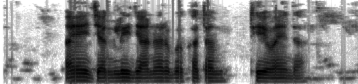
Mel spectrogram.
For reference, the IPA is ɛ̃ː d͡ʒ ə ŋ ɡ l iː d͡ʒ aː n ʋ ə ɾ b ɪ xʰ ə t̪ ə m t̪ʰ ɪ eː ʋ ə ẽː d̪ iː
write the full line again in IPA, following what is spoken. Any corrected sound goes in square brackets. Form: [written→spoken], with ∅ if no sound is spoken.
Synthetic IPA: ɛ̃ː d͡ʒ ə ŋ ɡ l iː d͡ʒ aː n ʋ ə ɾ b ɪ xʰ ə t̪ ə m t̪ʰ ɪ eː ʋ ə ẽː d̪ [iː→aː]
